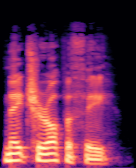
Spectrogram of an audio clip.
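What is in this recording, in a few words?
"naturopathy", British English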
